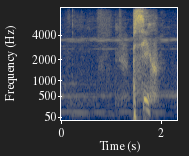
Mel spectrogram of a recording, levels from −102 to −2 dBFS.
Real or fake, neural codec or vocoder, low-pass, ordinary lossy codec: real; none; none; none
